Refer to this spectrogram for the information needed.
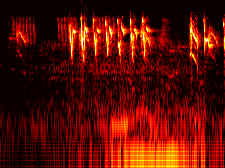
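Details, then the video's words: Bar-winged prinia song used as a lure: an opening buzzy trill, then a run of loud high chirps that sweep downward, a short pause, and a few more chirps, with a faint low hum. "pancingan suara ciblek semi gacor"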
